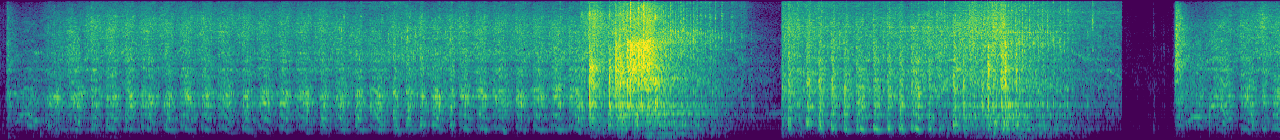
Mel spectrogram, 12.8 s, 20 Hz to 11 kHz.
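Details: BMW E91 LCI diesel, used replacement engine with new timing chains, after fuel system bleed; cranks, catches and settles into even clatter about four knocks a second, no misses; engine performing flawlessly, normal start and idle.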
